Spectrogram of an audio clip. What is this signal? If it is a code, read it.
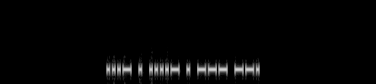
Morse code, heard as a keyed tone, about 46 wpm, 700 Hz. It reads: VE4EOG
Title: DXCC-100 Call Signs - 6 Characters - Repeated 3x - 45wpm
